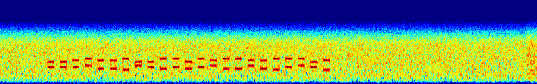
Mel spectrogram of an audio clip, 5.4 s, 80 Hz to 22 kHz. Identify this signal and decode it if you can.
DTMF, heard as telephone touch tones, dialled by machine, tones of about 70 ms, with radio hiss and a squelch burst at the end. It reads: 778#553*769490660539#72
